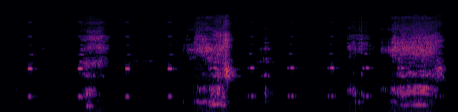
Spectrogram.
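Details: Palatal snoring in an adult male with mostly obstructive sleep apnoea on monitoring: harsh, fluttering inspiratory snores from soft-palate vibration, with steady monitor beeps.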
